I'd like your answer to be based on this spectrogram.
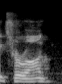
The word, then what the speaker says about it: Toronto: You say Toronto, right. You don't pronounce the second T in the end of it.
